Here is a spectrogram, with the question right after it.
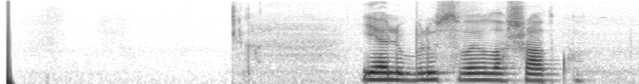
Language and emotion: Russian, neutral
